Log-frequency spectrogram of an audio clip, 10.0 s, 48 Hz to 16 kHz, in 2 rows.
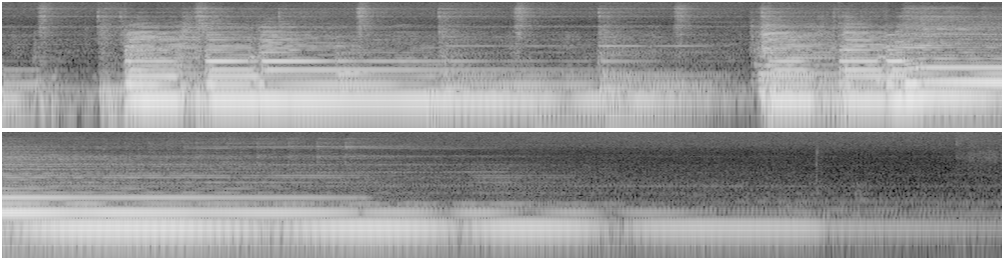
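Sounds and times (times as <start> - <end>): electric guitar note ringing: 0.0 - 10.0.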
